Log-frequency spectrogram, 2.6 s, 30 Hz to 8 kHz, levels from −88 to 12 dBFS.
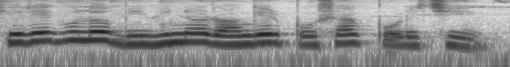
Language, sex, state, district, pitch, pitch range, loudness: Bengali, female, West Bengal, Alipurduar, 225 Hz, 195-240 Hz, -14 LUFS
